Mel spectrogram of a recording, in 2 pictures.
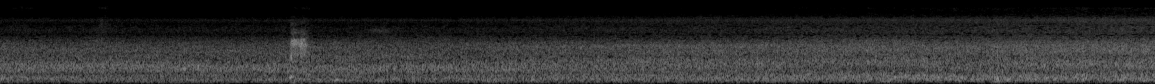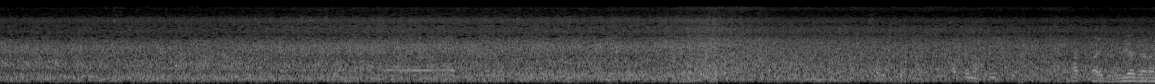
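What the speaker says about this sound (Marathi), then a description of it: "बाजूला छोटी नदी जाते, तिथे जाऊन आपल्याला पाय धुवून यायचं आहे" A small river flows beside a temple, giving a continuous broadband rushing wash of water, steady and moderately loud with no break.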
